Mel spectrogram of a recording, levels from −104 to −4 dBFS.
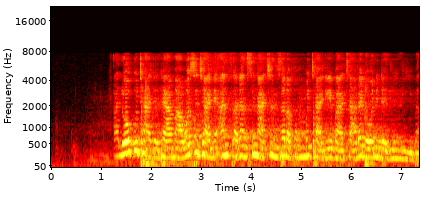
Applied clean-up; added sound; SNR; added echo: none; Drawer open or close; 19 dB; reverberation time 1.7 s.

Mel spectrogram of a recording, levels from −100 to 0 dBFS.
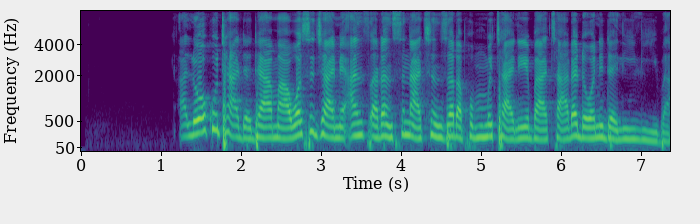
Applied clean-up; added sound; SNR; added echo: none; none; none; none.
